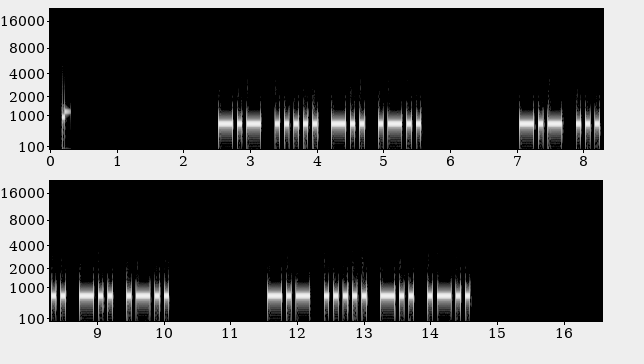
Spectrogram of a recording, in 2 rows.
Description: Morse code, heard as a keyed tone, about 17 wpm, 700 Hz. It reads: K5DL K5DL K5DL
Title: USA Call Signs - 4 Characters - Repeated 3x - 17wpm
